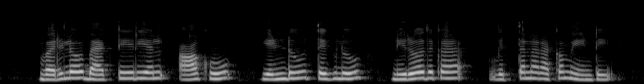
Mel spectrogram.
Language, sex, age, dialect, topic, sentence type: Telugu, female, 25-30, Utterandhra, agriculture, question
